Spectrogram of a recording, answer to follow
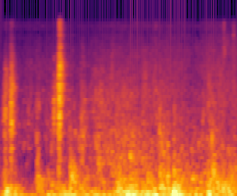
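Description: Wind buffeting the microphone, a steady low rumble, with a couple of sharp clicks: one at the very start and one about half a second in.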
